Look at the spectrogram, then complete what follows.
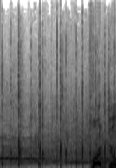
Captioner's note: audience cheers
